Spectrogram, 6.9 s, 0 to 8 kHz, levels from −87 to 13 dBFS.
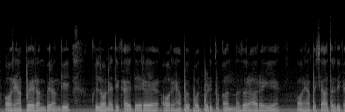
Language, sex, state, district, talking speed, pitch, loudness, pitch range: Hindi, male, Bihar, Saran, 215 wpm, 125 Hz, -34 LUFS, 125-130 Hz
